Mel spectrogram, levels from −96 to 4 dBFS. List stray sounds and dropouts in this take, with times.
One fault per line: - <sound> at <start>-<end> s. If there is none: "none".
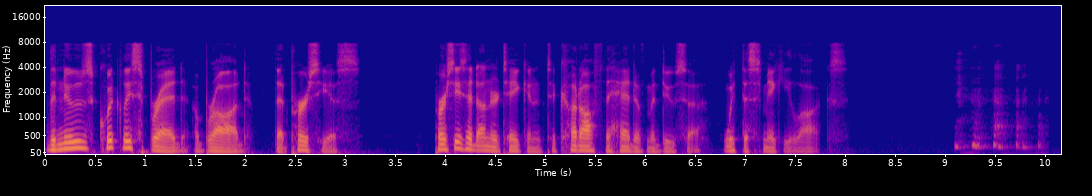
- laugh at 9.1-10.1 s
